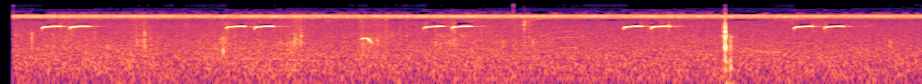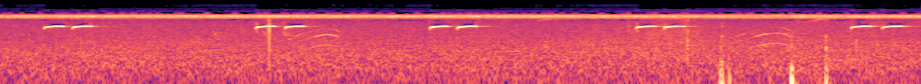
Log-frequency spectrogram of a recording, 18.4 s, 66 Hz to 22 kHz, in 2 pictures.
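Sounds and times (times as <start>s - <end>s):
gaturamo capim singing: 0.4s - 1.0s, 2.2s - 3.0s, 3.6s - 7.0s, 7.8s - 8.7s, 9.6s - 10.4s, 11.4s - 12.7s, 13.4s - 18.4s.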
